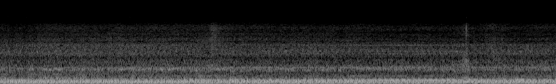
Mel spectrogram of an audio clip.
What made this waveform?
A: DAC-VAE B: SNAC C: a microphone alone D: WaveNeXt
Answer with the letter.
A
